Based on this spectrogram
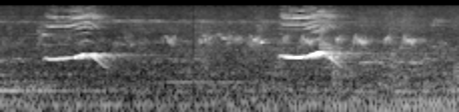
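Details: Asian koel calling to attract a mate, two drawn-out whistled notes climbing in pitch and finishing with an abrupt upward flick, a little over two seconds apart, with faint softer bird calls between them.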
